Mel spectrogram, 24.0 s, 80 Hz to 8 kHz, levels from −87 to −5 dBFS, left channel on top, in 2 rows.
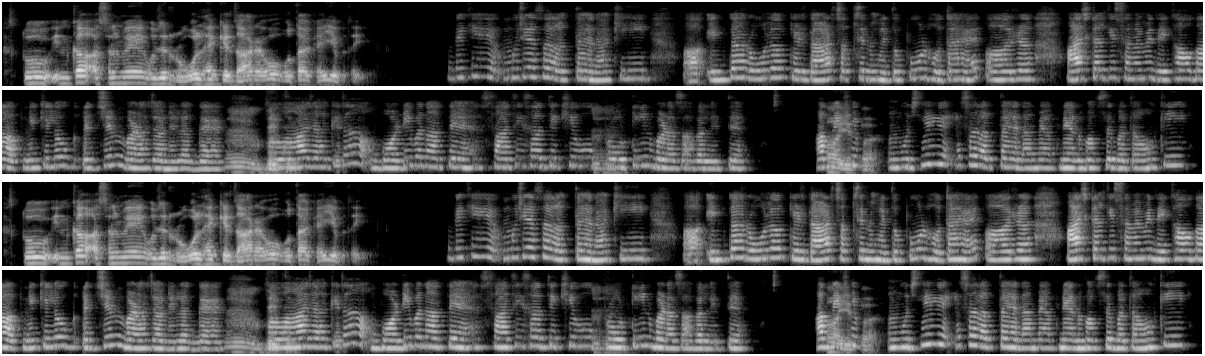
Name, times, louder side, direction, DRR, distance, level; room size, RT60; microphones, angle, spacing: voice 1, 0.2-3.6 14.2-14.9 17.9-18.1 20.3-20.7, left 1 dB, 5° right, 0.4 m, -29 dB
voice 2, 4.5-19.4 20.1-20.6 20.9-23.8, right 3 dB, 80° right, 1.1 m, -31 dB
3.5 x 2.8 x 2.4 m
head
